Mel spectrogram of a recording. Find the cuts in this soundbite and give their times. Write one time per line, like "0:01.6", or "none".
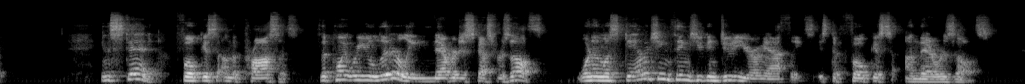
0:01.8
0:05.6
